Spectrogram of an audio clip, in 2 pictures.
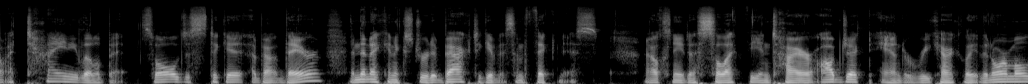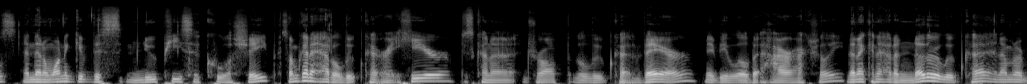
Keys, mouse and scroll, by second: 1.9-2.4 scroll down 4, 2.0 middle click, 2.4 middle click, 3.1-3.7 scroll up 3, 3.7 e, 5.0 shift+middle click, 5.4 right click, 7.0 l, 7.8 scroll up 1, 7.9-9.1 middle drag, 9.1 shift+n, 9.7 middle click, 10.0 right click, 10.2-12.2 middle drag, 12.2-12.9 scroll up 1, 12.9 ctrl+r, 18.6 ctrl+r.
